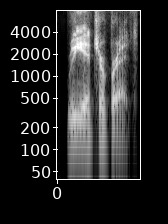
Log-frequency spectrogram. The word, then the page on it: reinterpret: American English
